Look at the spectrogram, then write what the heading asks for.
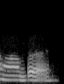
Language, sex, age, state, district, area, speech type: Goan Konkani, female, 18-30, Goa, Canacona, rural, conversation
